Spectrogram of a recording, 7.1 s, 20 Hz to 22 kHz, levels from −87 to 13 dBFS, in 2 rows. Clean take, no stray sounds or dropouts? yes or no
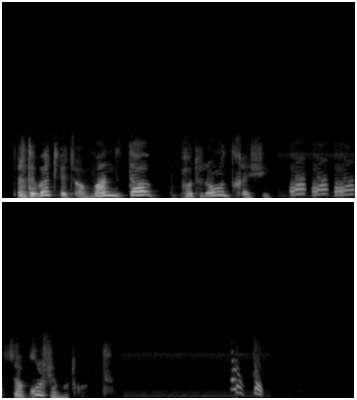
no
